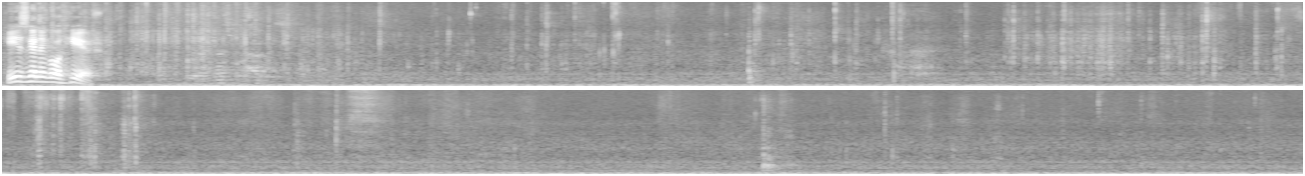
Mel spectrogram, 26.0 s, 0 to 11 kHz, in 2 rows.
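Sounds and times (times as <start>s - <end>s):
low steady hum: 0.0s - 26.0s
small clicks and handling noise: 0.5s - 15.0s.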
